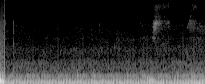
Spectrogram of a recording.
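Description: Low, steady rumble of a car driving, heard from inside the cabin.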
